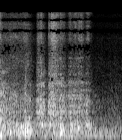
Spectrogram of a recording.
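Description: Faint rubbing and scraping of corrugated cardboard as a large box's lid is opened and its flaps handled.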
